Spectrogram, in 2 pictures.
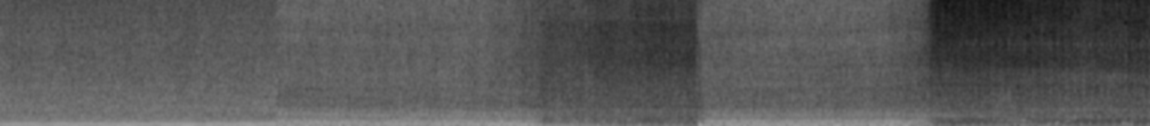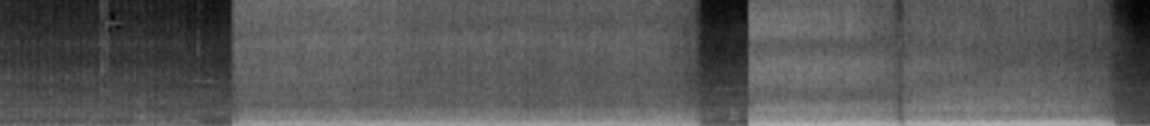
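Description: Hot-air balloon inflation: a petrol-engined inflator fan running steadily with a loud rush of air, then several long blasts of the propane burner, each several seconds long, cutting in and out abruptly.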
